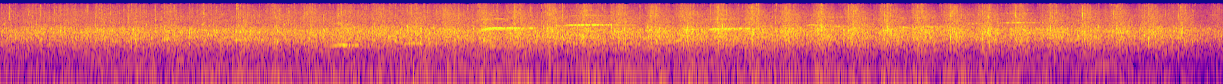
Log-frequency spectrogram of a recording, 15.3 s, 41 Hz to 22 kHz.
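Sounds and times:
audience applause: 0.0s - 15.2s
faint whoops: 4.1s - 7.7s.

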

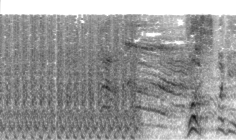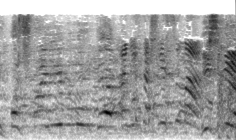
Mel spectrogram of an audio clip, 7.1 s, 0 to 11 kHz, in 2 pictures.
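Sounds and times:
rapid automatic gunfire: 0.0s - 2.2s
laughter: 1.6s - 7.0s
speech: 2.8s - 7.0s.

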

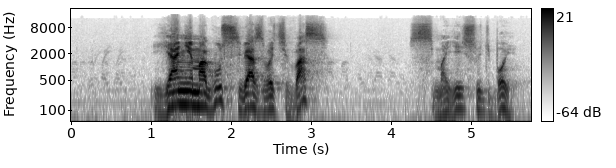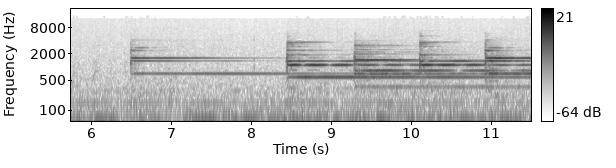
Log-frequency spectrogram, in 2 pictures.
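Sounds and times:
speech: 1.0s - 3.3s, 4.2s - 5.6s
church bells tolling: 6.5s - 11.5s.

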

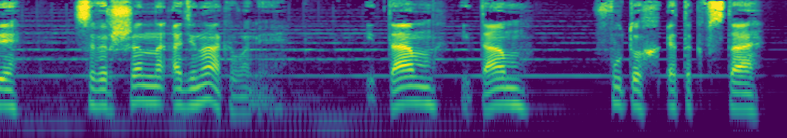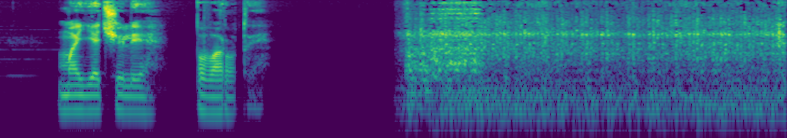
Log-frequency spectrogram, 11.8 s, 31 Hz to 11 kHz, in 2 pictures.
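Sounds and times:
speech: 0.0s - 5.8s, 6.4s - 8.0s
motorboat engine chugging as the boat pulls away from a harbour: 9.0s - 11.7s.

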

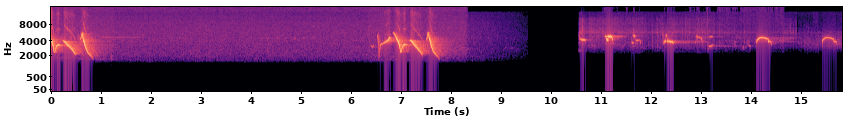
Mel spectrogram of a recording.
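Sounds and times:
common rosefinch Carpodacus erythrinus whistled song phrase in Russia: 0.0s - 1.3s, 6.1s - 8.1s, 10.6s - 15.8s.

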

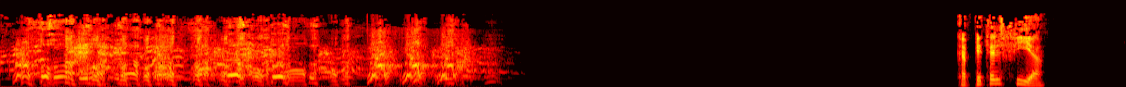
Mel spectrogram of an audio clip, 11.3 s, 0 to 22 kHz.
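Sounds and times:
men laughing: 0.0s - 5.0s
dogs barking: 0.0s - 5.2s
speech: 0.3s - 4.8s, 9.6s - 10.5s.

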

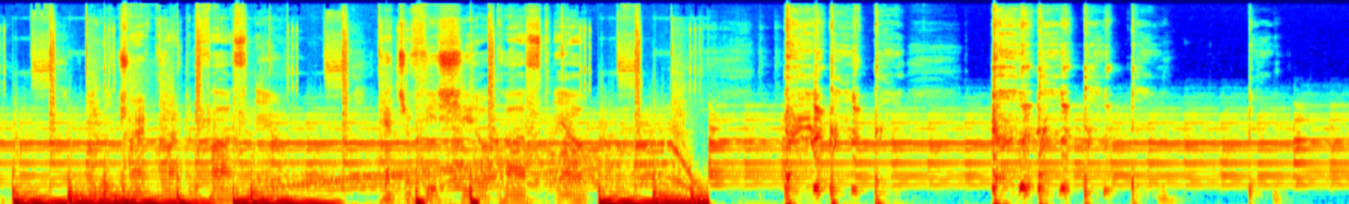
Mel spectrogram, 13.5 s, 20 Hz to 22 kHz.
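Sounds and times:
steady sustained musical tone: 0.0s - 8.3s
speech: 4.0s - 6.8s
heavy coughing fit: 7.8s - 9.2s, 9.9s - 11.8s, 12.5s - 13.0s.

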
